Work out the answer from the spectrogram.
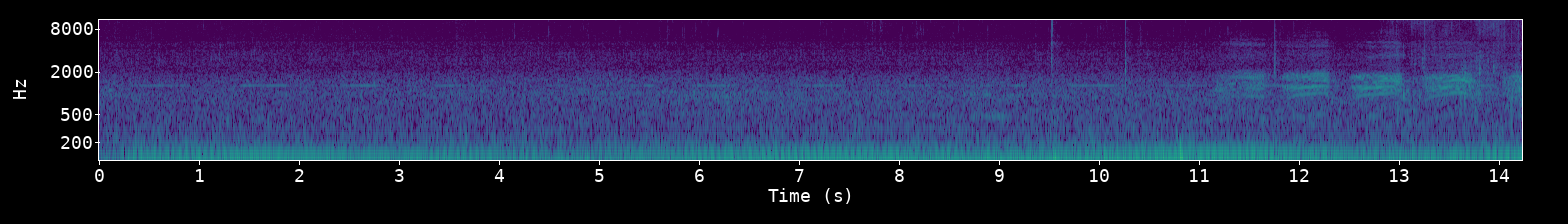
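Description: Steady low outdoor rumble. From about 11 seconds in, a bird calls in repeated bursts of quick chirping notes. Near the end, water starts running from a garden hose.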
